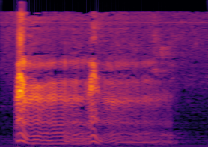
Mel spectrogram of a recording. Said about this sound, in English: Just like the dogs barking.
